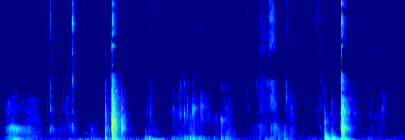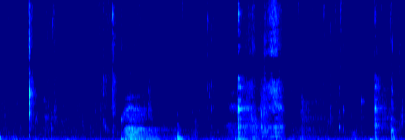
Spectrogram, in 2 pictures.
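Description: Close-up chewing of crunchy spicy puffed-rice chatpate and pakoras: soft wet mouth sounds and scattered crunches. There are two sharper snaps, about one and a half seconds in and about five seconds in.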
